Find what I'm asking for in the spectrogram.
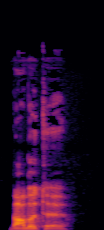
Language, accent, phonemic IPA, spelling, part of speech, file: French, France, /baʁ.bɔ.tœʁ/, barboteur, noun, LL-Q150 (fra)-barboteur.wav
- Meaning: 1. splasher 2. fermentation lock (masculine only) 3. dabbling duck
